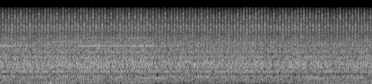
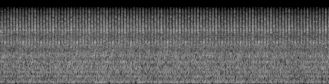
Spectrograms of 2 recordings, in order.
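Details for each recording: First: 2009 BMW 5-series idling with an uneven beat and occasional dropped pulse from a misfire; scope waveform confirms an ignition coil intermittently failing, mostly under load. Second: 2009 BMW 5-series, after a misfire traced to a bad ignition coil, checked with an ignition analyzer showing all six cylinders steady. Even idle with a smooth quick pulse and no stumble. Normal running.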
